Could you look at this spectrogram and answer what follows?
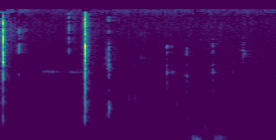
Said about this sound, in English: Let's go ahead and do our cheers today. Yeah, clink, clink. And cheers. Take a little sip, sip.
